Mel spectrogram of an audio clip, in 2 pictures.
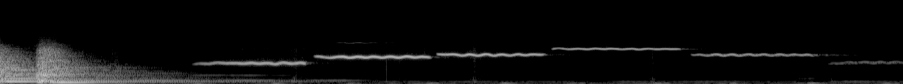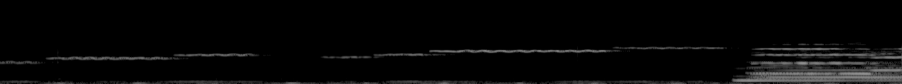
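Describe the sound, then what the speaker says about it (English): A lone whistler plays the theme signal of The Whistler radio program, a slow melody of clear sustained notes rising and falling, loud and close, opening after a crash and closing on an orchestral chord. "Let that whistle be your signal for the Signal Oil program, The Whistler"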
